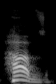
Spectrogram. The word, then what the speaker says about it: halves: the first word highlighted here is hubs h-a-l-v-s hubs how do you pronounce it h a l v e s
